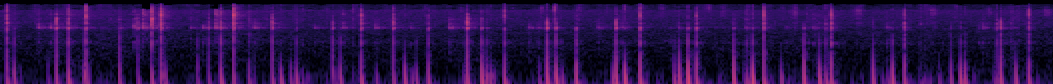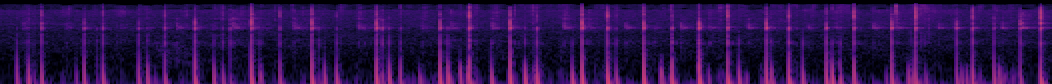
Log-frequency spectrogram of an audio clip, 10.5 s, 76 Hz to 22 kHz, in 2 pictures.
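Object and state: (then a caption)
Wooden bowl. Long nails tap and scratch the underside of a round, light wooden bowl, about palm-to-plate size, hollow and empty and held close to the microphone. The result is a rapid, uneven stream of dull, low, hollow knocks that die away almost instantly, with soft scratchy bursts and a faint steady tone near 3 kHz underneath.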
